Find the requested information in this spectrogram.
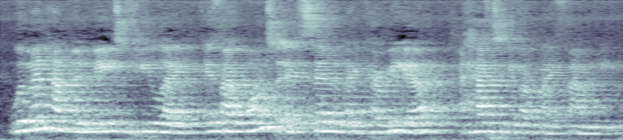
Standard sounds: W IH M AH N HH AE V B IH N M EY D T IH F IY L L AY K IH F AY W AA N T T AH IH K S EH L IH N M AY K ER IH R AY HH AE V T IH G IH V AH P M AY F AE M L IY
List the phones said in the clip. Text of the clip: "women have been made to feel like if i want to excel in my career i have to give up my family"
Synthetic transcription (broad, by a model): W IH M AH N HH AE V B IH N M EY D T IH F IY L L AY K IH F AY W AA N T T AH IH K S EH N IH N M AY K ER IH R AY HH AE F T IH G IH V AH P M AY F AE M L IY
